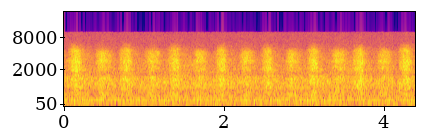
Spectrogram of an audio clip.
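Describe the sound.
Forceful rhythmic breathing during devotional chanting, with God's name pushed out on the breath while mouth and eyes stay closed: many sharp, evenly spaced breath bursts in a fast steady pulse, breathy and hissing, with no spoken words.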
